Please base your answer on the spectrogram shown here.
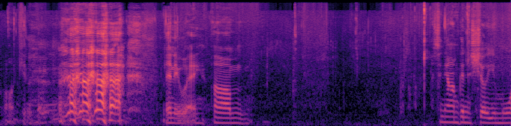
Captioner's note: laughs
